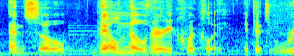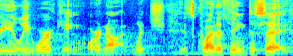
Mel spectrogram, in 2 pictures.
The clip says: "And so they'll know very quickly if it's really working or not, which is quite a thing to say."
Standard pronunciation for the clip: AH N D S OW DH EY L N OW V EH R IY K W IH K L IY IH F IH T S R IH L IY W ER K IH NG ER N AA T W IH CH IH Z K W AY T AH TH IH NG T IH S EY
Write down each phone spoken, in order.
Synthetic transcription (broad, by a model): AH N S OW DH EY L N OW V EH R IY K W IH K L IY IH F IH T S R IH L IY W ER K IH NG ER N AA T W IH CH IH S K W AY T AH TH IH NG T IH S EY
